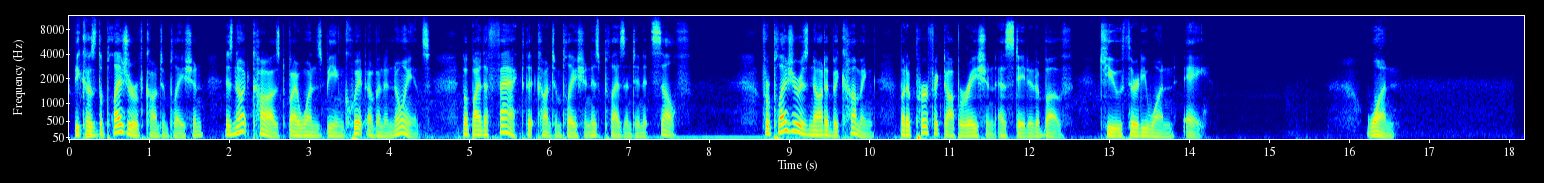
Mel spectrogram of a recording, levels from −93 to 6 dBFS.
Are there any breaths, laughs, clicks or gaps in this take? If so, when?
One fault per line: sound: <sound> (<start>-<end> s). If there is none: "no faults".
no faults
